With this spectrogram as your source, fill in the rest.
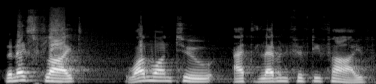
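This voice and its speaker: A man reading the lines of a scripted English lesson dialogue in a plain, measured way. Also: on the high side, a little mellow, long reverb tail, lo-fi sound.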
